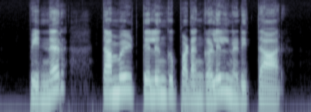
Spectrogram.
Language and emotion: Tamil, neutral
